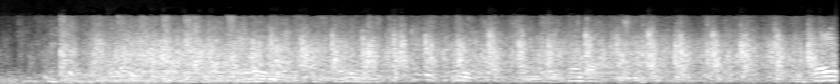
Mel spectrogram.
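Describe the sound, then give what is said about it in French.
Sustained applause from a large group in the UN Security Council chamber following a speech, a dense, steady patter of many hands clapping that starts abruptly and holds at an even, fairly loud level for about eight seconds, with no voices. “Je voudrais attirer votre attention sur les applaudissements qui ont suivi cette intervention.”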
